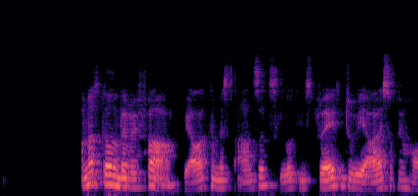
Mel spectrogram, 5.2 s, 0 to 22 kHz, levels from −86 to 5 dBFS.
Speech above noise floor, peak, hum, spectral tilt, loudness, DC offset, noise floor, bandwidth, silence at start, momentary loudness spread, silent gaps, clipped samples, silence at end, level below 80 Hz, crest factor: 56 dB; -10 dBFS; none; -7.5 dB/octave; -30 LUFS; under 0.1%; -86 dBFS; 7.8 kHz; 1 s; 13 LU; none; under 0.1%; 0 s; -72 dBFS; 20 dB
